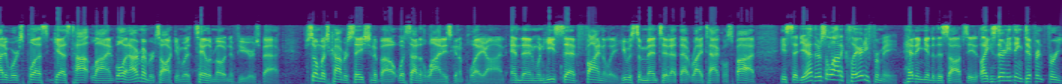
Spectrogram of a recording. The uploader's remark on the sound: Get off the bus live from Panthers training camp.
